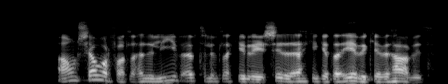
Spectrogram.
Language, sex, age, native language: Icelandic, male, 40-49, Icelandic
